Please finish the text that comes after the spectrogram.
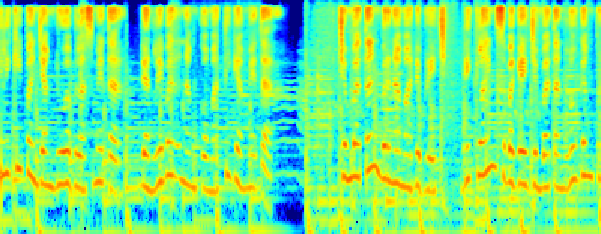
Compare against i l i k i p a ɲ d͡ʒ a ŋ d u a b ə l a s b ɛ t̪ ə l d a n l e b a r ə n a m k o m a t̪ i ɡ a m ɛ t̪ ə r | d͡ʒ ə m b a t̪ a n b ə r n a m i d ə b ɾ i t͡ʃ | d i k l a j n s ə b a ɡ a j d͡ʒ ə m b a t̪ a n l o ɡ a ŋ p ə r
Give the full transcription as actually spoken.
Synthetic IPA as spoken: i l i k i p a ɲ d͡ʒ a ŋ d u a b ə l a s m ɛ t̪ ə r d a n l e b a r ə n a m k o m a t̪ i ɡ a m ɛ t̪ ə r | d͡ʒ ə m b a t̪ a n b ə r n a m a d ə b ɾ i t͡ʃ | d i k l a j n s ə b a ɡ a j d͡ʒ ə m b a t̪ a n l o ɡ a ŋ p ə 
